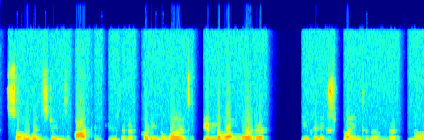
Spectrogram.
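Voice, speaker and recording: Mellow, husky male English teacher. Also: mid-range voice. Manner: relaxed explanatory talk with frequent ums and uhs. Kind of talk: live online English lesson, answering viewer questions. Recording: muffled lo-fi livestream audio.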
